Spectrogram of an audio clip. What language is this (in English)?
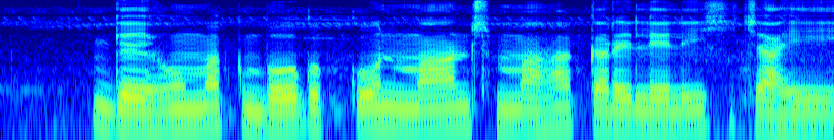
Maithili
